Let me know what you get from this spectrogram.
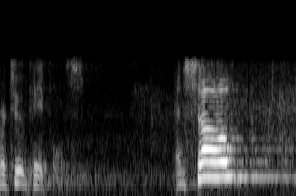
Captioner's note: applause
